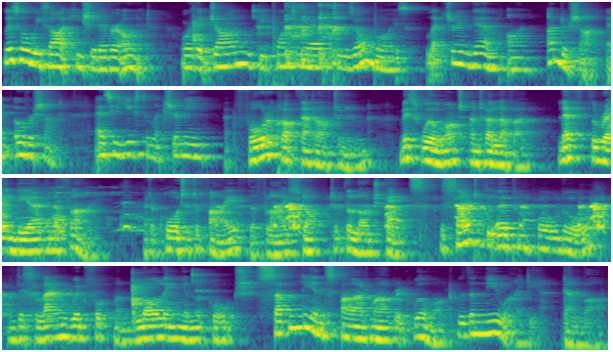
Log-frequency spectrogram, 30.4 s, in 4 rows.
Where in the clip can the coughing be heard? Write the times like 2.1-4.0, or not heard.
2.4-4.2, 24.4-25.3.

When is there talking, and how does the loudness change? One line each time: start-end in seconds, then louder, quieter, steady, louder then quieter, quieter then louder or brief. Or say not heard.
0.0-30.3 steady.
